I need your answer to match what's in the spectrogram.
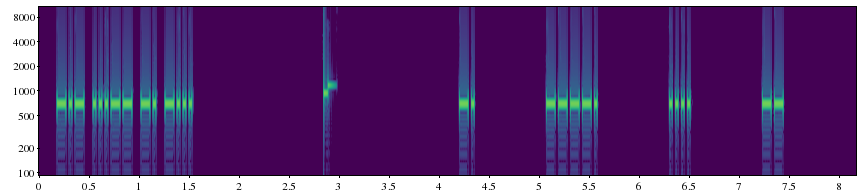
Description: Morse code, heard as a keyed tone, about 40 wpm, spaced as for 17 wpm, 700 Hz. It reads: K3NB N9HM
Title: USA Call Signs - 4 Characters - 8x Character Spacing - 40wpm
